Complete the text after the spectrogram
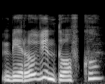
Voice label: take assault rifle, russian, Survivor Voice Producer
